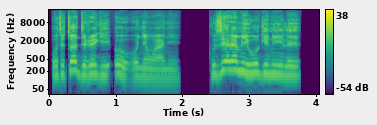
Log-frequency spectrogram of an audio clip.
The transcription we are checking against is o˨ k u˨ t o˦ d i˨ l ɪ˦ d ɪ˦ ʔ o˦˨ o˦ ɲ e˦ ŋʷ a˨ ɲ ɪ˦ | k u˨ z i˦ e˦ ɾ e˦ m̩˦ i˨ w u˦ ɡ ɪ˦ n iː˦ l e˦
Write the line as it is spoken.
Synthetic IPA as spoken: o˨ t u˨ t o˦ d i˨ ɾ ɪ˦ ɡ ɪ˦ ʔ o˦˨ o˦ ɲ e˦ ŋʷ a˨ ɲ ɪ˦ | k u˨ z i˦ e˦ ɾ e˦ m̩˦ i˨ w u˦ ɡ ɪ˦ n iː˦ l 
